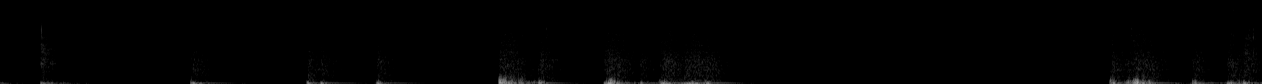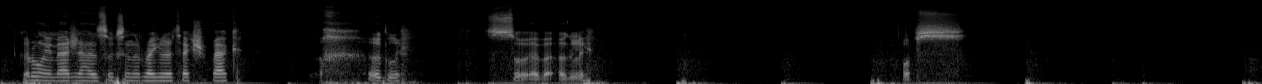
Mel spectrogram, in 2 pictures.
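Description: Wooden blocks are placed with short, dull knocks.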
